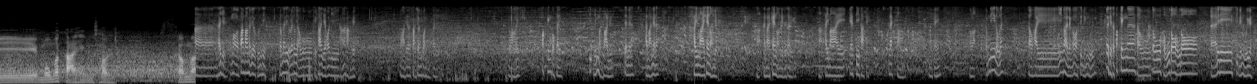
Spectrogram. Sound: lots of self-speaking nonsense

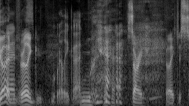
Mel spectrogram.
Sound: laughs

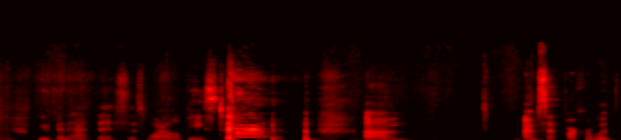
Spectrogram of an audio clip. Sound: man chuckling

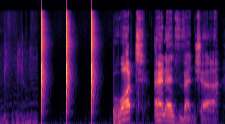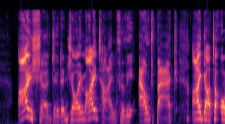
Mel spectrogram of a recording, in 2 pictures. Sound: slow claps

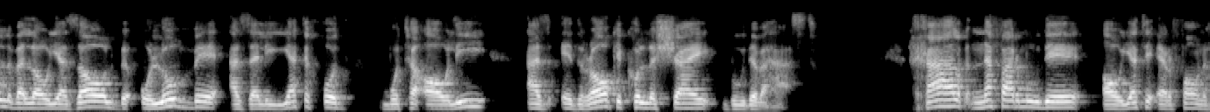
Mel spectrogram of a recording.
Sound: persian reading

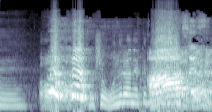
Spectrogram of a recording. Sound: not crying, just laughing hard

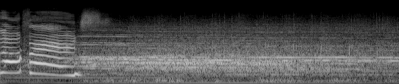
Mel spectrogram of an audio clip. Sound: crowd cheering

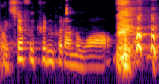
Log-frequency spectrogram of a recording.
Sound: laughs

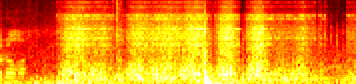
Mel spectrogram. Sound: grinding

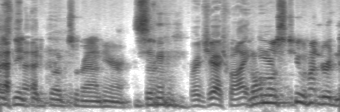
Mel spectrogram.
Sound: laughs

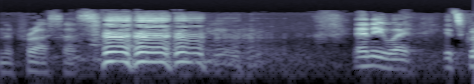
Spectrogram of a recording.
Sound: audience laughs

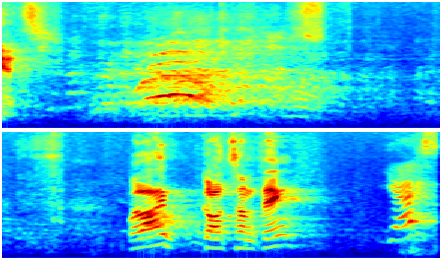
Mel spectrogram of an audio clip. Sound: laughter

